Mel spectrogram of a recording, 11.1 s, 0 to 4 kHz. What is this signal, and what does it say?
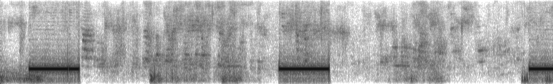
Ringback tone (Europe, 425 Hz), with speech.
